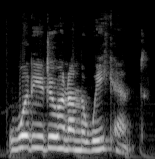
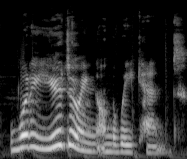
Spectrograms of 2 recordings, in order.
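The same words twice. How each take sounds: First: The stress falls on the word weekend. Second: The stress falls on the word you. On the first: The question is about the weekend rather than another time. "let's shift our emphasis back to the weekend" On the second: The question is about this person rather than others. "away from you"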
